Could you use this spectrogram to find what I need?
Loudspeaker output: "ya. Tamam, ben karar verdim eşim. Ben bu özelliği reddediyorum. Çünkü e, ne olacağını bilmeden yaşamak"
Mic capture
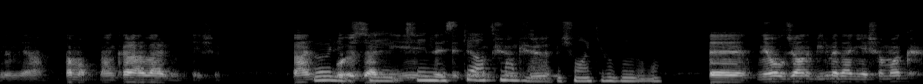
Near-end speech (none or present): present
